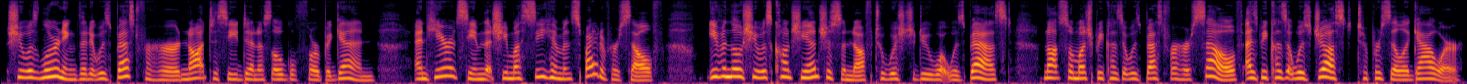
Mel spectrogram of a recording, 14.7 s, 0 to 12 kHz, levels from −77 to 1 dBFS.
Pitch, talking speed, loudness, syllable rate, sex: 225 Hz, 235 wpm, -17 LUFS, 5.9 syllables/s, female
